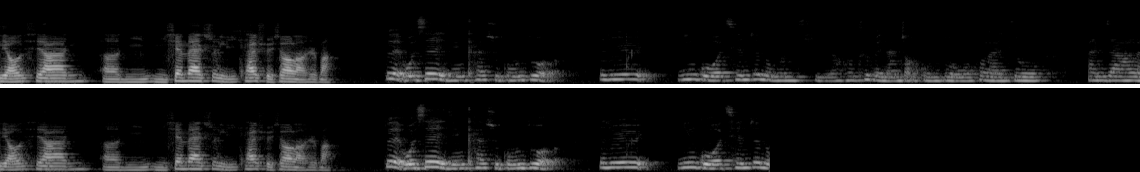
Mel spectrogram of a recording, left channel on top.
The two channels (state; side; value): drops out; right; at 7.7 s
